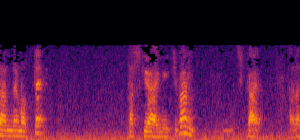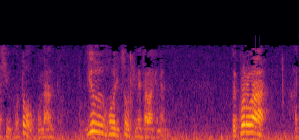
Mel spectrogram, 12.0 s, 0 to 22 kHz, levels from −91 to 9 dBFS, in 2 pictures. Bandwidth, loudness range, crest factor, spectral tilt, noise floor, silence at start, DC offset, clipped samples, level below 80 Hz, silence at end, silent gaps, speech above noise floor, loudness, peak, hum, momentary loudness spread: 6 kHz; 7 LU; 18 dB; -8.5 dB/octave; -36 dBFS; 0 s; 1%; under 0.1%; -36 dBFS; 0 s; none; 20 dB; -17 LUFS; 0 dBFS; none; 23 LU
